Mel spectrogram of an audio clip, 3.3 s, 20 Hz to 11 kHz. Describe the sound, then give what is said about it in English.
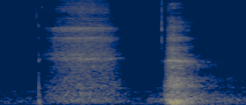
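A deep breath drawn in through the nose, then let out through the mouth: a long, airy inhale followed by a louder, shorter sighing exhale, with no talking. “noticed I breathed. always breathe first, just in through the nose for 4 seconds, out through the mouth, just nice big breath.”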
